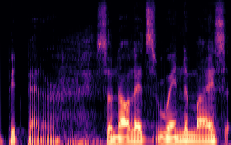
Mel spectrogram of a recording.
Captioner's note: air whooshing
